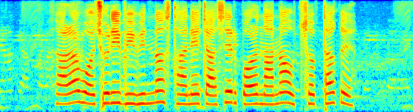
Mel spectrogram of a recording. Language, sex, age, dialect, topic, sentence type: Bengali, female, <18, Standard Colloquial, agriculture, statement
